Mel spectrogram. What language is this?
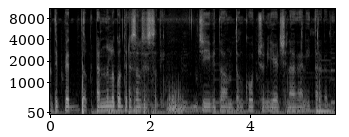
Telugu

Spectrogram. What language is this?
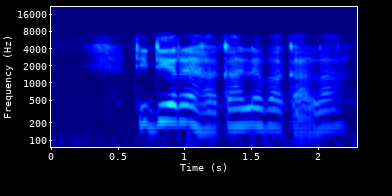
Northern Sotho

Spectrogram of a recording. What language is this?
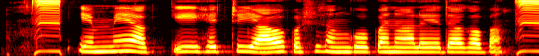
Kannada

